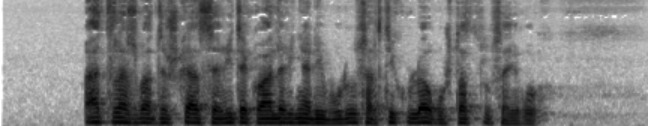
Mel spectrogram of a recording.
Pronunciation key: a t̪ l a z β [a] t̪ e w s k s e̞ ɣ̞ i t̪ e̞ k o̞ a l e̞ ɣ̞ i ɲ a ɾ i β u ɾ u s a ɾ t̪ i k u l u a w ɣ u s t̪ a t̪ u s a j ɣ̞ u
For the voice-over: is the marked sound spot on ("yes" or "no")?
yes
